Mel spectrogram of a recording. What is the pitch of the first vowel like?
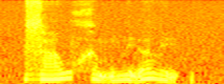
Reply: rising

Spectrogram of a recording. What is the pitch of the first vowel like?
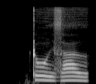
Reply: low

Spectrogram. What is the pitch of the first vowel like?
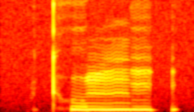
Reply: high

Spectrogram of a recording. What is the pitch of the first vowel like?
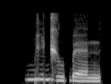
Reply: high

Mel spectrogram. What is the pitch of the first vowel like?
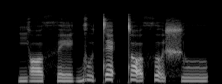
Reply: low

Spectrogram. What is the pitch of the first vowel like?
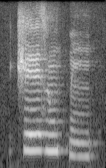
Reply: high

